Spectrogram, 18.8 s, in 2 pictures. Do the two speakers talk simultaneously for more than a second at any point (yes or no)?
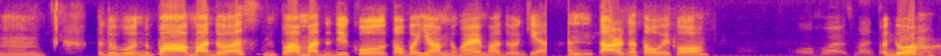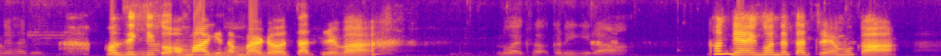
yes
